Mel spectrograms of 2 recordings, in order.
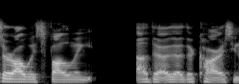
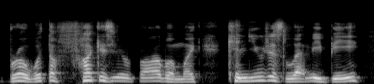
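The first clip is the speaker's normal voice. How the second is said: heated, pleading retold outburst; exasperated protest; 4 semitones higher than usual. Guy pushed to the ground protests to boyfriend, exasperated. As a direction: act out being fed up with a bully.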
